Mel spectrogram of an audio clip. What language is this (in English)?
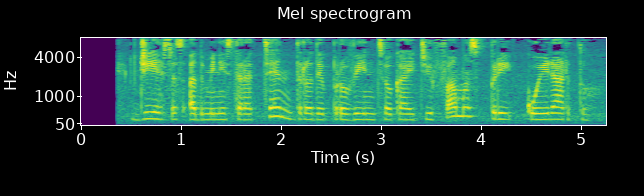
Esperanto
